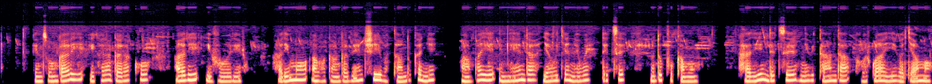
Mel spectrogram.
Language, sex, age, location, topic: Kinyarwanda, female, 18-24, Nyagatare, health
